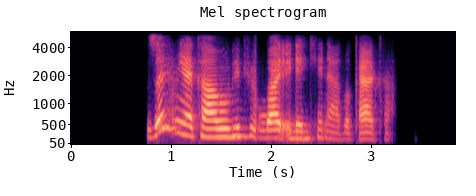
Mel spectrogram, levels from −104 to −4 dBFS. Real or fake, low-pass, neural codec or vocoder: fake; 5.4 kHz; codec, 16 kHz, 0.5 kbps, X-Codec, HuBERT features, trained on general audio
